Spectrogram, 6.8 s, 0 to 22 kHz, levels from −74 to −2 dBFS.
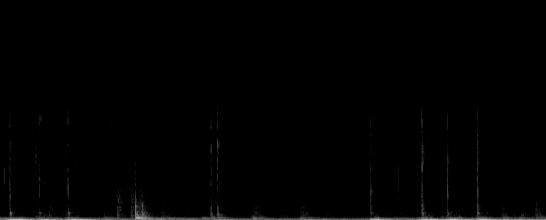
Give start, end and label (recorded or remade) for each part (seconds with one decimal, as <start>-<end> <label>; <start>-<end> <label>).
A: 0.0-3.8 recorded; 3.8-6.2 remade; 6.2-6.8 recorded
